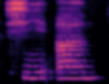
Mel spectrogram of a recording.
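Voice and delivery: "Xi'an" with "xi" and "an" kept apart; two beats on "Xi'an"; two syllables. Shown as a demonstration. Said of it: "two syllables".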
